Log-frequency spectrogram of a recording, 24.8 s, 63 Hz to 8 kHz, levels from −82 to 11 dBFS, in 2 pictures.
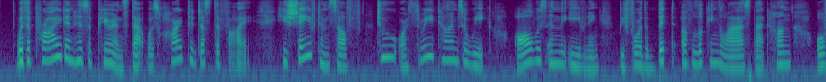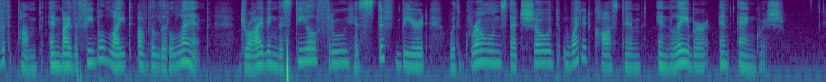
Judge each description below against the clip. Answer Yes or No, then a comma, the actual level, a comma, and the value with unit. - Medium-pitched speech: Yes, medium, 180 Hz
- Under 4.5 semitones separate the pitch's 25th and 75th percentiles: No, average, 4.9 semitones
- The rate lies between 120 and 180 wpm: Yes, average, 155 wpm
